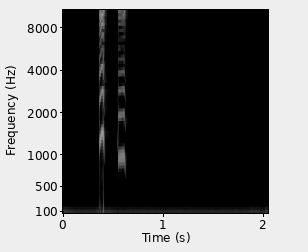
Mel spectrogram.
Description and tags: A squeak toy my dog tore up. Sqeaked in various ways, recorded with a BM700 microphone, and edited in audacity.
squeak, bm700, dog, toy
